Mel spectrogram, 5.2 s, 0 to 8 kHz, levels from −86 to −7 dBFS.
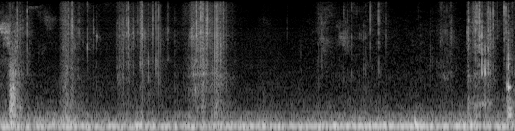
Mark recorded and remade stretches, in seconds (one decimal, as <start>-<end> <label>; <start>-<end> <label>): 0.0-0.4 recorded; 0.4-3.0 remade; 3.0-5.2 recorded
